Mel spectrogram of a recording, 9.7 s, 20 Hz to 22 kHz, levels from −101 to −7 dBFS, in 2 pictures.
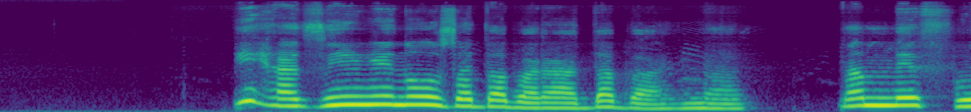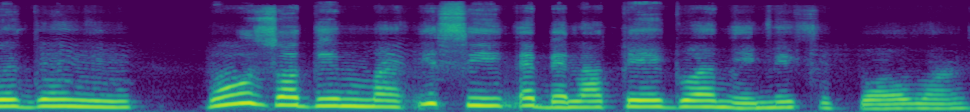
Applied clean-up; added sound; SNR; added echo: neural mask model DeepFilterNet 3.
